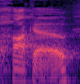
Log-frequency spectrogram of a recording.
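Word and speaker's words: Jacó: in this area called hako but it starts with a J there it's pronounced differently it's j so y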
